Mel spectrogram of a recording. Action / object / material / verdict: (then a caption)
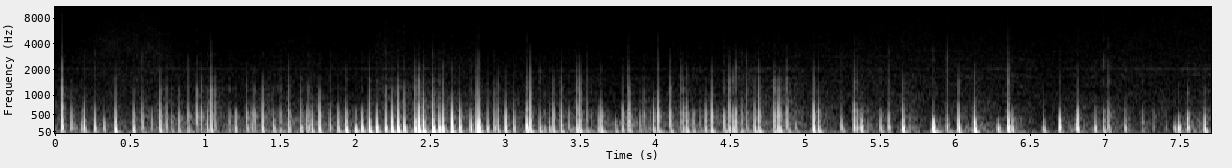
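tap / cork object / cork / none. A cork is tapped rapidly close to a FIFINE K690 microphone, producing a quick, uneven run of deep, bassy thumps centered around 82 Hz. Each tap is dull and short, dying away almost instantly with no high ring. The taps swell louder toward the middle before thinning out into more spaced-out taps at the end.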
